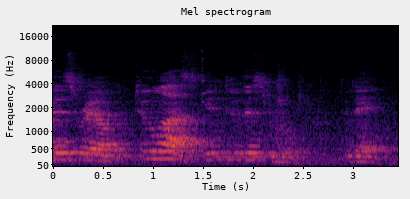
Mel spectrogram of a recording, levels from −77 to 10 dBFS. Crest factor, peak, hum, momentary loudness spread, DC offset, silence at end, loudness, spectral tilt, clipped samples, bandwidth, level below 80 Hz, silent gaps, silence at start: 20 dB; -12 dBFS; none; 16 LU; under 0.1%; 0 s; -32 LUFS; -5 dB/octave; under 0.1%; 18 kHz; -64 dBFS; none; 0 s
